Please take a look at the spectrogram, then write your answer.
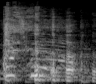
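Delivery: very high, panicked question; alarmed mothers. Retold or imitated. Listening mothers hearing a baby cry, very high panic. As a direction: shriek it like a worried mom.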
